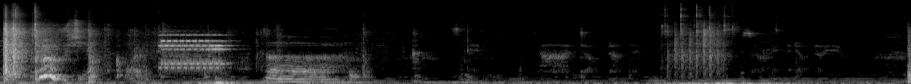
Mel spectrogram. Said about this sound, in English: Telephone. Where's the phone?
